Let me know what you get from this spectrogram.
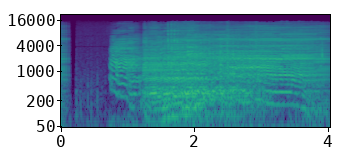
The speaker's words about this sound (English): I heard that there was a door, right? That was supposed to be a door opening. It was some sort of squeaky sound.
